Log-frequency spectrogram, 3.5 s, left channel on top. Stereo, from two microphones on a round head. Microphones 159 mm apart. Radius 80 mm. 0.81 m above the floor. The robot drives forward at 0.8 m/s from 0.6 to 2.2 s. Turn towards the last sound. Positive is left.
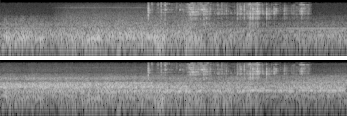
turn(degrees=-10)  # may be behind; listen again after turning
